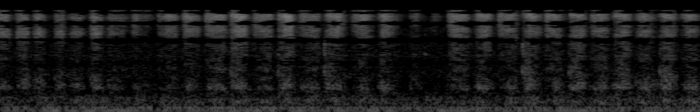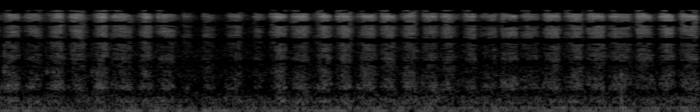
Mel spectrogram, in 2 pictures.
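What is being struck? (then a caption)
Wax crayon on a paper sheet. A hand holding a dark wax crayon scratches dense hatching strokes into a flat white paper sheet resting on a table. A steady, continuous scratchy rubbing repeats in quick strokes over a constant low rumble, holding an even level for the whole clip.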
